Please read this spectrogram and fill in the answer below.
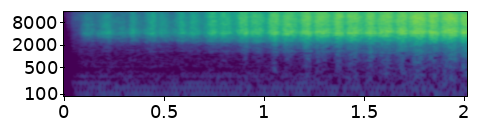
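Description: A fast, continuous high rattle, like a shaker or a rattlesnake's tail, fades in from silence and builds over about a second.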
